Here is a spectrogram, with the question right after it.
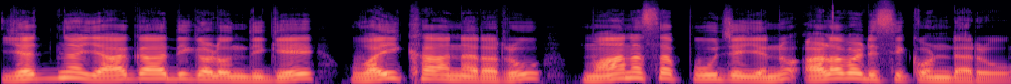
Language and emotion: Kannada, neutral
